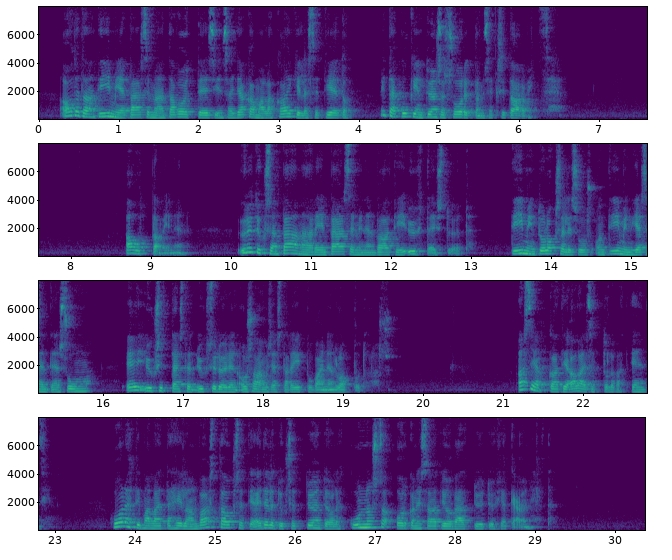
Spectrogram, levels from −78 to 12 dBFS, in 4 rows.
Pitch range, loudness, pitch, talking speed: 155-200 Hz, -25 LUFS, 170 Hz, 95 wpm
